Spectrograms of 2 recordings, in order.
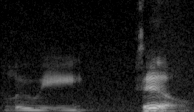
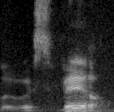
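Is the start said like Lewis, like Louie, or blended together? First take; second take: Louie; Lewis. First: The first part sounds like Louie, as in Louisiana. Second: The first part sounds like Louis with an s. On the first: The speaker is closer to how locals say it. The speaker calls it right. "you take Louisiana, ... which is kind of like how you say it" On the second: The speaker is a learner going by the spelling. The speaker calls it wrong. "that's Saint Louis, so this should be Louisville"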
